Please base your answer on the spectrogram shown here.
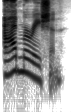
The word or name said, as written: admiration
